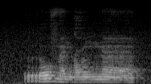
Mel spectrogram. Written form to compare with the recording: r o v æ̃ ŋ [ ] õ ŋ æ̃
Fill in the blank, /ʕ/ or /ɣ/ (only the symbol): ʕ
